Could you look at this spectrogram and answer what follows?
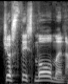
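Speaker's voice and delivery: ordinary talk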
